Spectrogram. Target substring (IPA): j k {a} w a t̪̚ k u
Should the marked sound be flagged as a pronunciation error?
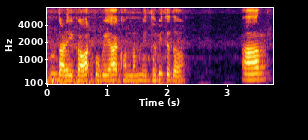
no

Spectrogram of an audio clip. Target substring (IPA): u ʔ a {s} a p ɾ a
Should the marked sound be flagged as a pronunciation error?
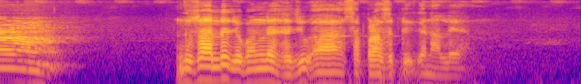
no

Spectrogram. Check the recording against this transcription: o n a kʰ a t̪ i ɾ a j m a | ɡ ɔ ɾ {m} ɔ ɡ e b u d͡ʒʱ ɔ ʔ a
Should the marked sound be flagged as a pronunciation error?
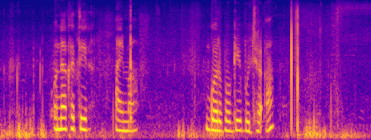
yes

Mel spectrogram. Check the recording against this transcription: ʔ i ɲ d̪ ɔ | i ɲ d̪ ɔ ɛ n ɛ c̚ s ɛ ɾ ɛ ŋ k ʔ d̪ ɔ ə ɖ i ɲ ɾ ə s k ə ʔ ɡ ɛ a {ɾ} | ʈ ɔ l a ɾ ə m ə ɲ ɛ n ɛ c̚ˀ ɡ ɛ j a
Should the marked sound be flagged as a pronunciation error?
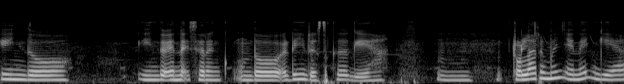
yes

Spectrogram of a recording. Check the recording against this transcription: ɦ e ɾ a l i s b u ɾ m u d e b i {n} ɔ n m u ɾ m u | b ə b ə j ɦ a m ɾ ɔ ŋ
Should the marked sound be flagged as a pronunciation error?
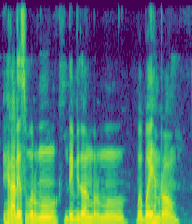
yes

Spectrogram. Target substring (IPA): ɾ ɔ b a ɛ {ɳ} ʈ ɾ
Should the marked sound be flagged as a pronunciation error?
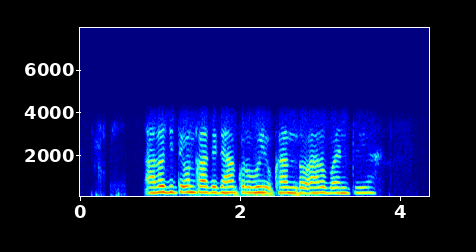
yes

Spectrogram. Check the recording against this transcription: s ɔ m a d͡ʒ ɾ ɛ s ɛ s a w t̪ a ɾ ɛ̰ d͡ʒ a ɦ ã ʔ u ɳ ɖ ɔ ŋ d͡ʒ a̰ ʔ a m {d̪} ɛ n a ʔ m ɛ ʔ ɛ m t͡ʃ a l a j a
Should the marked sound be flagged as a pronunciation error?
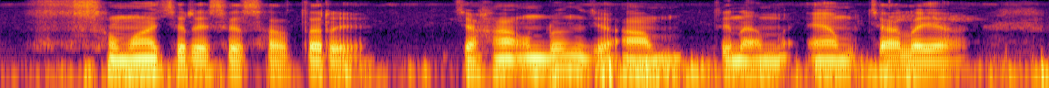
yes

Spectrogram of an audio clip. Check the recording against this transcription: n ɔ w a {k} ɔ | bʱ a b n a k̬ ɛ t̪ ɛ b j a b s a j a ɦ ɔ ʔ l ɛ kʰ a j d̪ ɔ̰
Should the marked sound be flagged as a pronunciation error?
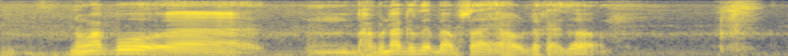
no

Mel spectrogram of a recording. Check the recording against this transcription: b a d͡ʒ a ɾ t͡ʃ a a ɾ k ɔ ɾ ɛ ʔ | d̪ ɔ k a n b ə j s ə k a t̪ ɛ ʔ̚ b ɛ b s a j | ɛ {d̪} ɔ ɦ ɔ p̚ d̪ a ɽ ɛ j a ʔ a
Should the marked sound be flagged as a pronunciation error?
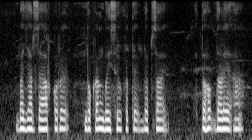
yes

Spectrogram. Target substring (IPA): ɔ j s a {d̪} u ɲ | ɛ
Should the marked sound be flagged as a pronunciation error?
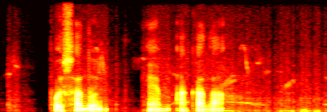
no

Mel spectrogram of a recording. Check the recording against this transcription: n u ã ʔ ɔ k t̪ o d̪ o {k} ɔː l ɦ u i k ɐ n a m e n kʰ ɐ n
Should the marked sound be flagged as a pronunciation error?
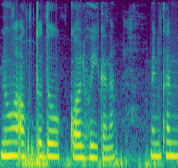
no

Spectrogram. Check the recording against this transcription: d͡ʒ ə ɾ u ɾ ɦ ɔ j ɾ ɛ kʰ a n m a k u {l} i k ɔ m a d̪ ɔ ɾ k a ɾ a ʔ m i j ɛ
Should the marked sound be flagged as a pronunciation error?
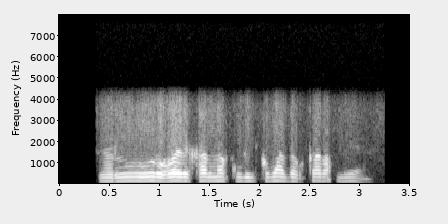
yes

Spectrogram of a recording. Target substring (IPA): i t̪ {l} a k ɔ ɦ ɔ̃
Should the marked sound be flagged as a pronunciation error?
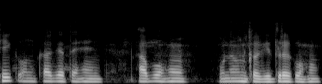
yes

